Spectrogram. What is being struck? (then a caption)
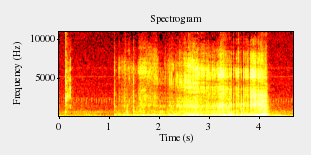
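Chalkboard surface scratched and tapped with long fingernails. Very long, pointed red stiletto nails tap and click on a flat, solid, dark grey chalkboard surface. A single sharp click comes first, followed by a pause. Then a rapid, bright scratching and clicking builds steadily louder before stopping abruptly near the end.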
